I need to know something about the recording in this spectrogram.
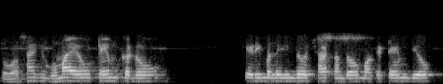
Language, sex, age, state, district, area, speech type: Sindhi, male, 45-60, Delhi, South Delhi, urban, conversation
